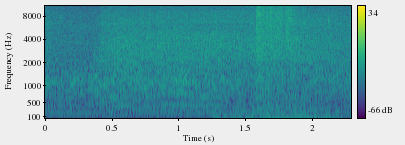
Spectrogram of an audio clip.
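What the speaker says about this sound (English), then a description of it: "Try to go full throttle there." Race car in Forza Motorsport 7 at full throttle, engine buzzing hard under a tire screech, followed by a low thump and growl, short and busy.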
